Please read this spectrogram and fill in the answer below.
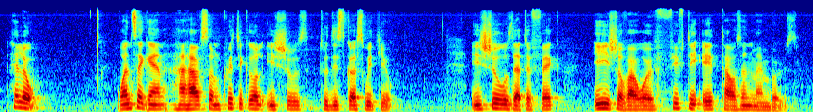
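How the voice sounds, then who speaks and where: A woman's very deep, low voice with a French accent, at a fairly slow pace with fairly even intonation and long, frequent pauses, on a very clean recording with a silent background. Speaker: union president. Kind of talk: prepared statement.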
